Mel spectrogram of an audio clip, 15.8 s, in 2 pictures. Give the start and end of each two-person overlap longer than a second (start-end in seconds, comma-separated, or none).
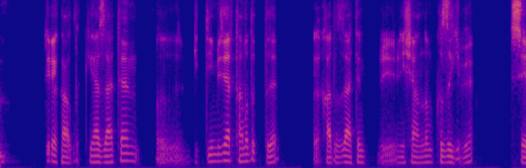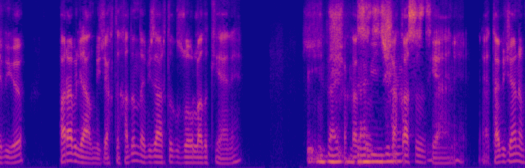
12.5-14.0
